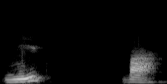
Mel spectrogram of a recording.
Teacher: não tem um e a gente para só na consoante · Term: Chev mudo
